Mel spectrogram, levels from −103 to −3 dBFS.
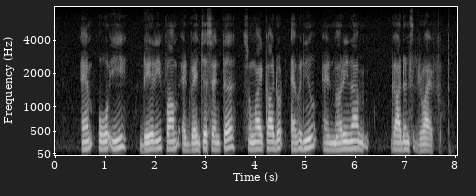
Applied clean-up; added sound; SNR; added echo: none; none; none; none.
